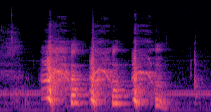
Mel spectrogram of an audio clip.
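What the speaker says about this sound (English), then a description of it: "His cough is getting worse than ever." Three loud, harsh coughs in quick succession, close by, trailing off into a softer throaty sound.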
